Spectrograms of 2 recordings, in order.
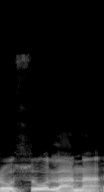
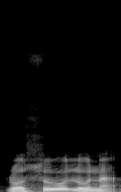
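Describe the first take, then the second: First: রসুলানা read slowly, the jabar giving -lana; রসুলানা slow, vowel a before na, the object form; Arabic reading rasulana. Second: রসুলুনা drawn out slowly, ending in -luna; রসুলুনা slow, vowel u before na; Arabic reading rasuluna. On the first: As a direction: drag out রসুলানা, open a before na. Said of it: "জবর হয়েছে". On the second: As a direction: stretch রসুলুনা slowly with u in the middle. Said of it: "যদি রসুলুনা হইতো". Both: Shown as a demonstration.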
